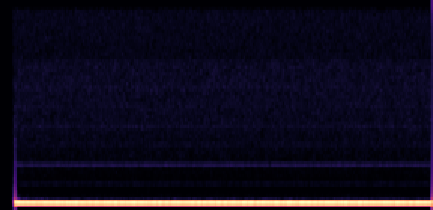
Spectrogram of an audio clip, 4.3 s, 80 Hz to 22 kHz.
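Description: Bars-and-tone line-up signal: a steady, unwavering 1 kHz sine test tone that starts with a faint click just after the beginning. It is the reference tone that goes with colour bars, used to set audio levels before the programme.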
